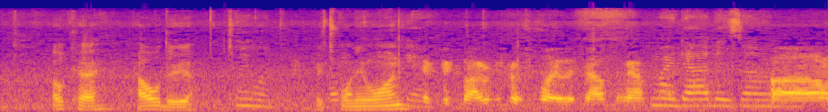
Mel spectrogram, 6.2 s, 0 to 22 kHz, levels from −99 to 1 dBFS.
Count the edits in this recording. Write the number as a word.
zero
